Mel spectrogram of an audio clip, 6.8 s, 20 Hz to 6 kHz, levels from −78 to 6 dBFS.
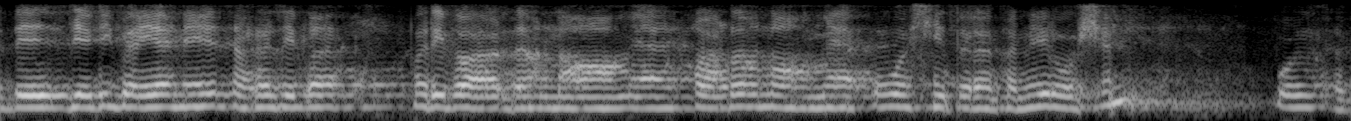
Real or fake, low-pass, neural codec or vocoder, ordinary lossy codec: fake; 5.4 kHz; codec, 24 kHz, 3 kbps, HILCodec; none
